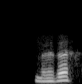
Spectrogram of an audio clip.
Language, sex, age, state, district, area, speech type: Kashmiri, male, 60+, Jammu and Kashmir, Kulgam, rural, conversation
